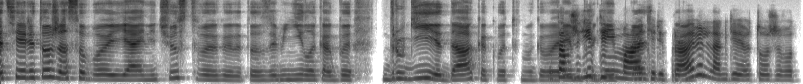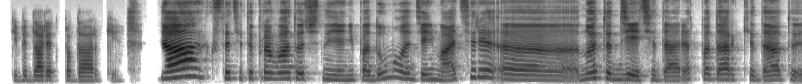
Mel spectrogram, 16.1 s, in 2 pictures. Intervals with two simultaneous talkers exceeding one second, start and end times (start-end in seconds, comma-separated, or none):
5.5-7.0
